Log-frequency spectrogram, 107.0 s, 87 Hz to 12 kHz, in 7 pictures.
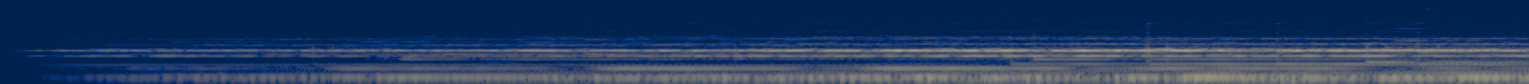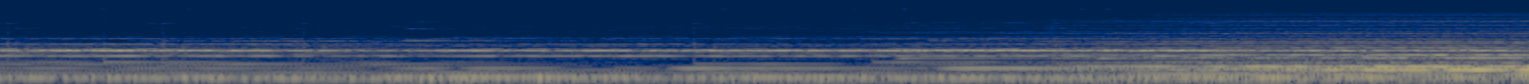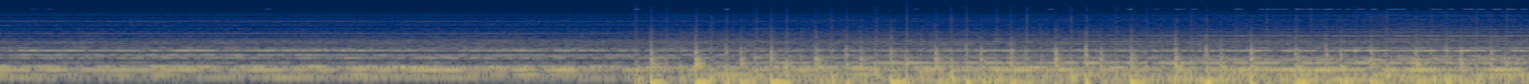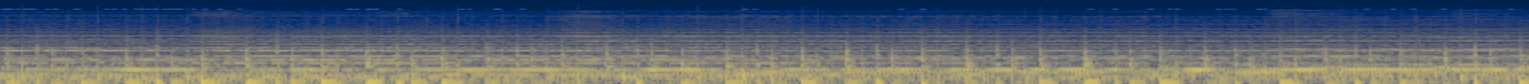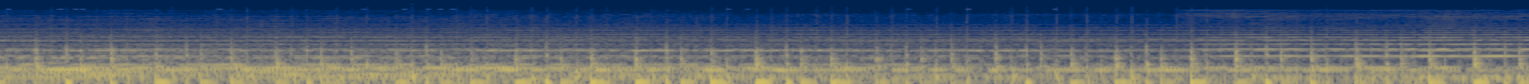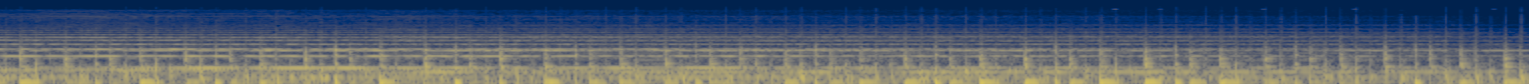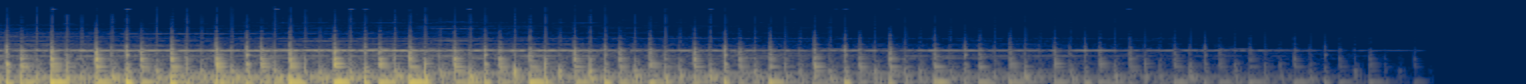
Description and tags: Sci-Fi Music Loop 01
Background, Dystopian, Space, Loop, Action, Movie, Science-Fiction, Cinematic, Ambient, Video-Game, Soundtrack, Post-Apocalyptic, Atmosphere, Apocalypse, Sci-Fi, Film, Atmospheric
